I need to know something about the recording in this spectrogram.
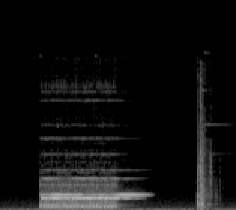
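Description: A telephone bell rings once in a loud, sustained trill lasting about a second, then a sharp click follows as the receiver is picked up. No one speaks.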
